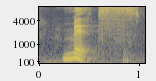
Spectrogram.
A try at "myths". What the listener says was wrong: And then add an S. Myths.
